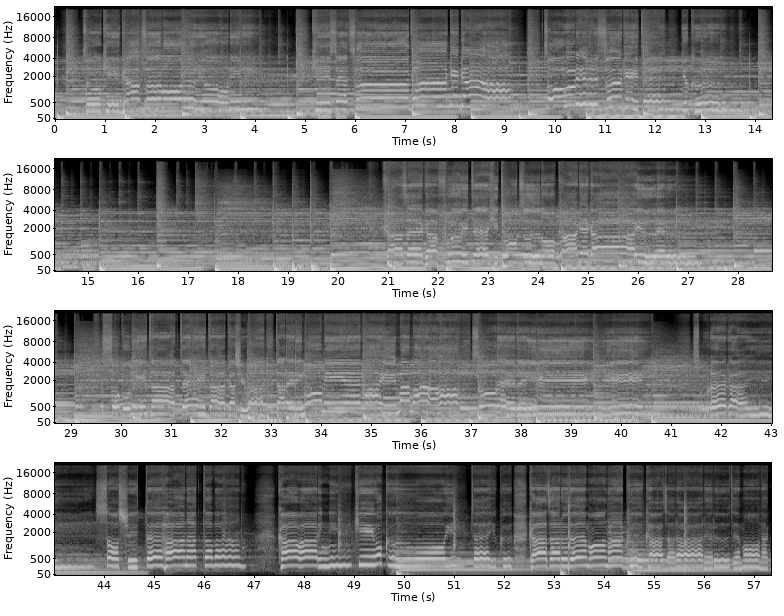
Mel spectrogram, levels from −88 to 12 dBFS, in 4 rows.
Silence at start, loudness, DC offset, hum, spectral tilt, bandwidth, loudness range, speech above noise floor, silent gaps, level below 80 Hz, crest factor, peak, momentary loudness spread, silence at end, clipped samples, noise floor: 0 s; -14 LUFS; under 0.1%; none; -5 dB/octave; over 20 kHz; 4 LU; 22 dB; none; -22 dBFS; 12 dB; -2 dBFS; 6 LU; 0 s; under 0.1%; -37 dBFS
